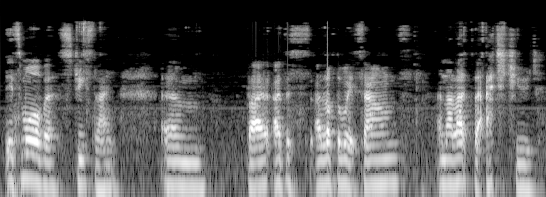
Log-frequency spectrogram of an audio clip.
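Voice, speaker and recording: A young woman born in Nigeria talks casually to the camera, answering questions one by one. She fills her pauses with ums and laughs easily. A faint hiss sits under the recording. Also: low voice, darkish tone, poor audio. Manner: chatty, with many ums and quick laughs. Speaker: vlogger.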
